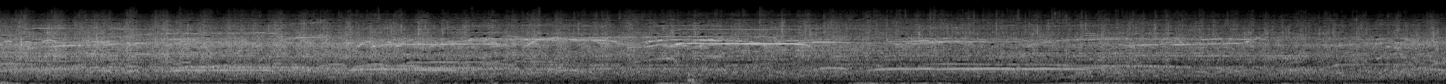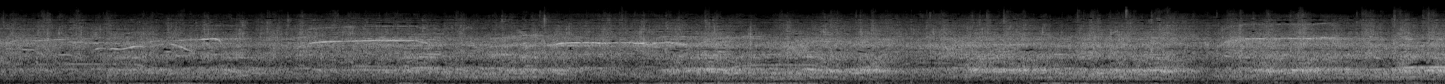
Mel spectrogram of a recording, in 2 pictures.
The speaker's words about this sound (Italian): Credo che stiano urlando We Want More.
